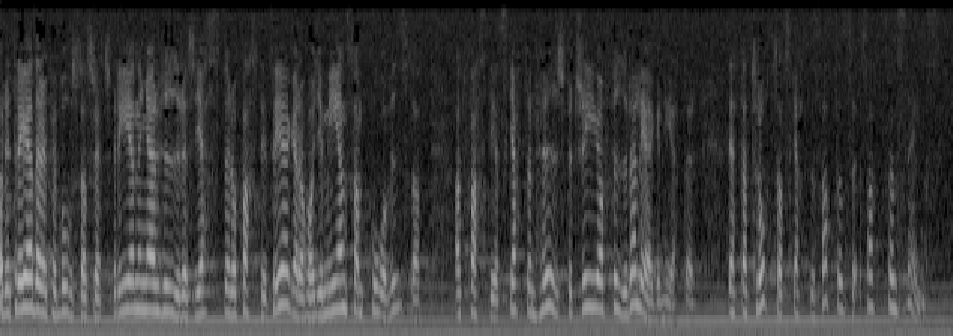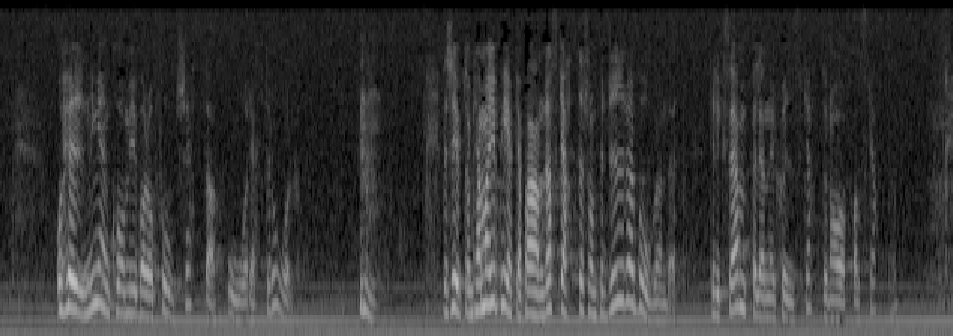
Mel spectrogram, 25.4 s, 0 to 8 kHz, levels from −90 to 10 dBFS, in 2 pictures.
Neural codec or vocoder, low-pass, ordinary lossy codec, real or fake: none; 7.2 kHz; MP3, 32 kbps; real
